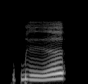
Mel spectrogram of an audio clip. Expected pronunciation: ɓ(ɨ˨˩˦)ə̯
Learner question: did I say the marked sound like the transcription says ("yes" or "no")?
yes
